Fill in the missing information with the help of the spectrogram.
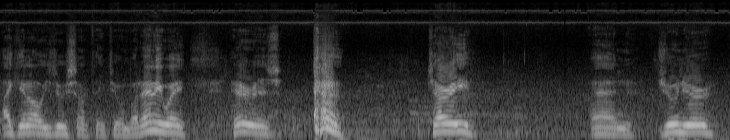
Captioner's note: cough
